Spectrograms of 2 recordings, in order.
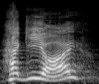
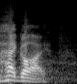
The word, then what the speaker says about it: Haggai: It can be pronounced Haggai or Haggai. I'm going to say Haggai because that's easier, but you can have Haggai as well.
